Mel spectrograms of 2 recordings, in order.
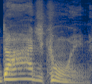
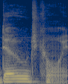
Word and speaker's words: Dogecoin: i was like oh you mean dodge coin and they said no it's pronounced dogecoin so egg on my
